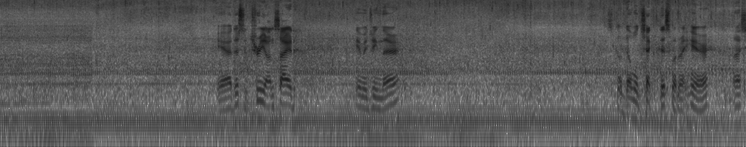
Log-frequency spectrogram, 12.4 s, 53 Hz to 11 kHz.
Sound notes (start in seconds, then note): 0.2 engine chugging; 0.2 water sloshing; 8.3 engine chugging; 8.3 water sloshing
